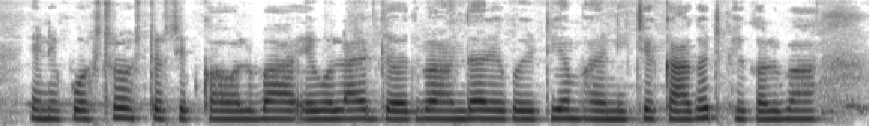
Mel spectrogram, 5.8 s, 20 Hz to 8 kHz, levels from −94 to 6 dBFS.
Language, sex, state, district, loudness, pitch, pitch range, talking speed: Bhojpuri, female, Jharkhand, Palamu, -15 LUFS, 205 Hz, 195-210 Hz, 175 wpm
